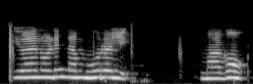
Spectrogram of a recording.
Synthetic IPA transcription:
iʋaːnoɽinɐmːuːɾɐlːi | mɐɡõ

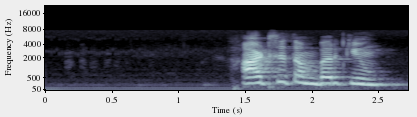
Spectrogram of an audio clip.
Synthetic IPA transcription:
aʈʰset̪əmbəɾkjũ

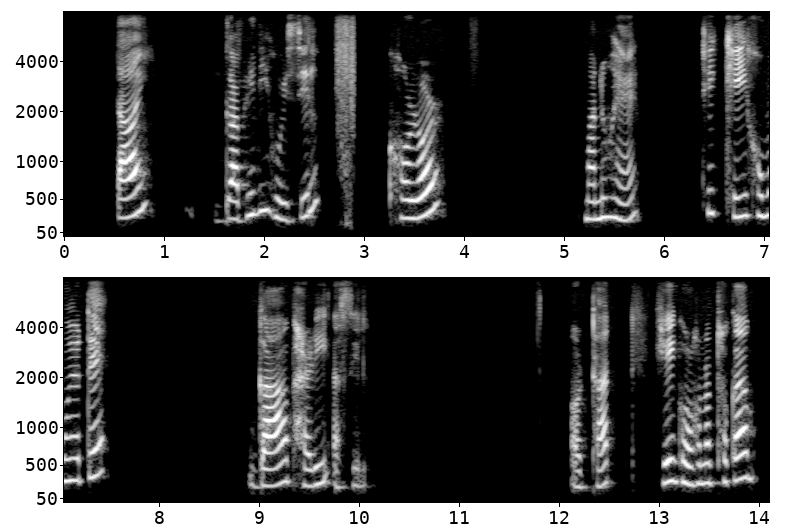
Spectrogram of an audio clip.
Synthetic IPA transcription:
taj | ɡabʱiniɦojsil | ɡʱɔɹɔɹ | manuɦɛ | tʰikxejxɔmɔjɔtɛ | ɡabʱaɹiʔasil | ɔ̰ɹtʰat̚ | xejɡʱɔɹxʰɔnɔtʰːɔka

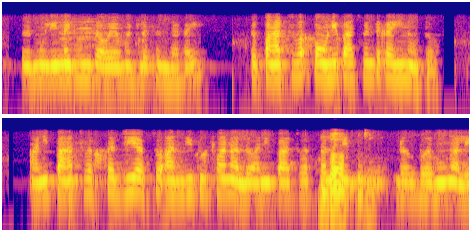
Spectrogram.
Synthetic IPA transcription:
t̪əɾmulinːaɡʱiund͡zaʋjam̤əʈləːsənd̪ʱjakaɦiː | t̪əɾpãt͡sʋapəwnepãt͡spəɾjent̪əkaɦiːnəʋt̪ə | aɽ̃ipãt͡sʋəst̪ad͡ʑeəsoʔãnd̪ʱiːt̪ufanaləːaɽ̃ipãt͡sʋəst̪aləet̪uɖʱəɡbʱəɾuːnale

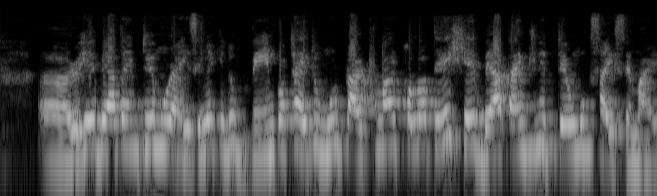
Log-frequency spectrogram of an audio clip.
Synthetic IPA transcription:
aɹuxejbɛjatajmtʊɛmʊɹaɦisilɛkintubenkɔtʰaejtʊmʊɹpɹaɹtʰɔnaɹpʰɔlɔtɛjxejbɛjatajmkʰiniteʊmʊksajsɛmaj

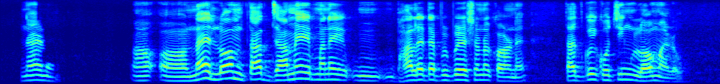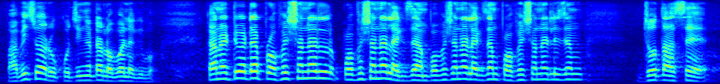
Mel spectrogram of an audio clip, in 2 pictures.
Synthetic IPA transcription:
najnaj | najlɔmtatzamɛmanɛbʱalɛtapɹip̬aɹesɔnɔɹkaɹɔnɛ | tatɡojkot͡ʃiŋlɔmaɹɔ̰ | bʱabisʊaɹukot͡ʃiŋɛtalɔbɔjlaɡibɔ̰ | kaɹɔnɔet̬iɛtapɹɔpʰesɔnɛlpɹɔpʰesɔnalɛkzampɹɔpʰes̬ɔnalɛkzampɹɔpʰesɔnalizɛm | zotasɛ

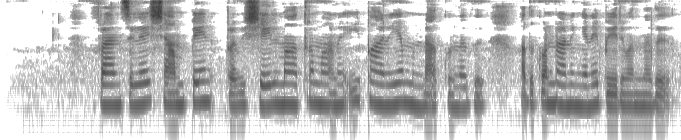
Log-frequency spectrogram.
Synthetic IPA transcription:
fraːnsileɕaːmpejnprɐʋiʂjɐjilmaːt̪rɐmaːɳɨʔiːbʱaːnijɐmuɳɖa̰ːkːunːɐðɨ | ɐ̰ðuko̞ɳɖaːɳiŋːɐne̞pe̞̰ːɾuʋɐnːɐðɨ̰

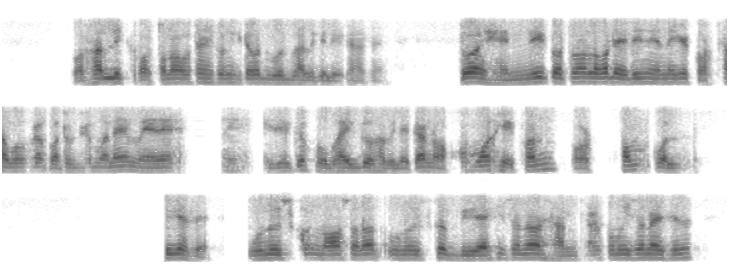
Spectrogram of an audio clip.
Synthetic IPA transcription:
kɔ̰tʰatlikʰkɔtɔnɔɹkɔtʰaxejkʰɔnkitabat̚boɦut̚bʱalkelikʰaːsɛ | tɔɦɛnɹikɔtɔnɔɹlɔɡɔtedinɛnɛkɔkɔtʰabɔpɔɹapatʰudɛmanɛmɛnɛ | niizɔkɛxobʱajɡɔbʱabilɛkaɹɔnɔxɔmɔɹxejkʰɔnɔɹtʰɔmkɔlɛ | tʰikasɛ̰ | unɔjskʰɔnɔsɔnɔtunɔjskʰɔbiɹaxisɔnɔtɦantaɹkɔmis̬ɔnajs̬il

